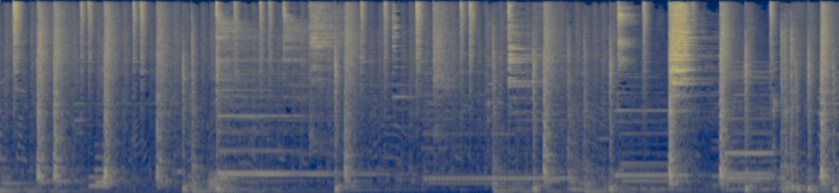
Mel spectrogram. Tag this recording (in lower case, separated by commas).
music, musical instrument, bass drum, drum, drum kit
